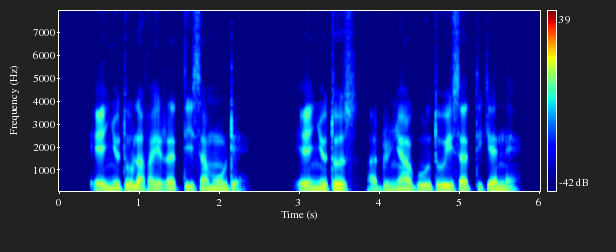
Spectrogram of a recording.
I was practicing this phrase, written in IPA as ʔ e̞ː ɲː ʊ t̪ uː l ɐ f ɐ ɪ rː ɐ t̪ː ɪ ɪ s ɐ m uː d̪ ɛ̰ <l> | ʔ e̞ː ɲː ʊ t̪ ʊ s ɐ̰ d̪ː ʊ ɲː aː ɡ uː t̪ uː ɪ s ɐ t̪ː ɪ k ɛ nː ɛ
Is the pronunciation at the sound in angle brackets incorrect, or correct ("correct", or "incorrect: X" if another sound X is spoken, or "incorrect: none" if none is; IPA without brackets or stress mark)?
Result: incorrect: none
